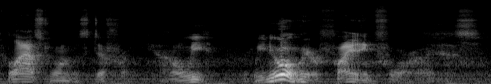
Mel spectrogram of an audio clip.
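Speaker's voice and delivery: lightly voiced war reporter, booming; pompous reporter voice. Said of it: "to Margaret, he's saying".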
